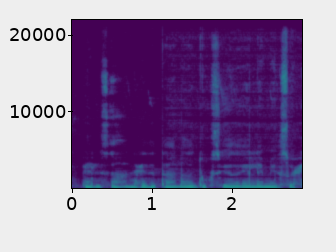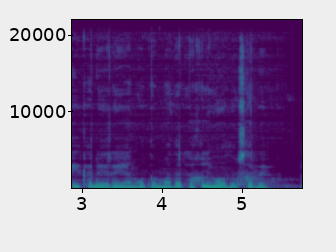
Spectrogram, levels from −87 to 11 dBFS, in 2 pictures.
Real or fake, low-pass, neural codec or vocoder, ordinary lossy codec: real; none; none; none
